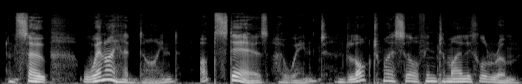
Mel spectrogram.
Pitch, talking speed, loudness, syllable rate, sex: 120 Hz, 195 wpm, -21 LUFS, 4.9 syllables/s, male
